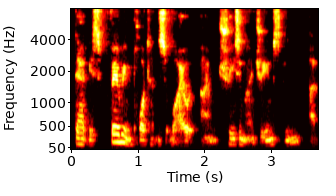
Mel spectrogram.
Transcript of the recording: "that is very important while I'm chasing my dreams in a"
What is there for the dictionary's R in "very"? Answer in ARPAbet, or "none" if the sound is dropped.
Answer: R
